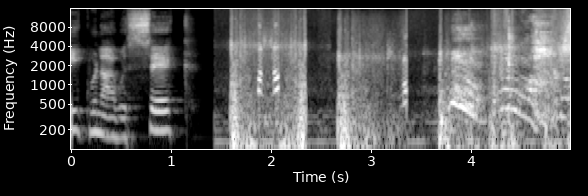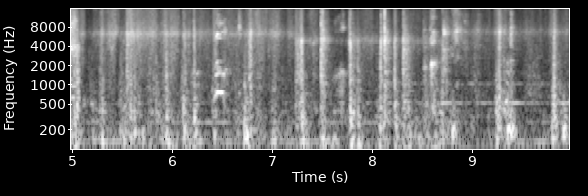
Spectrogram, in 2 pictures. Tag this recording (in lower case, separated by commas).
music, speech, inside a small room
